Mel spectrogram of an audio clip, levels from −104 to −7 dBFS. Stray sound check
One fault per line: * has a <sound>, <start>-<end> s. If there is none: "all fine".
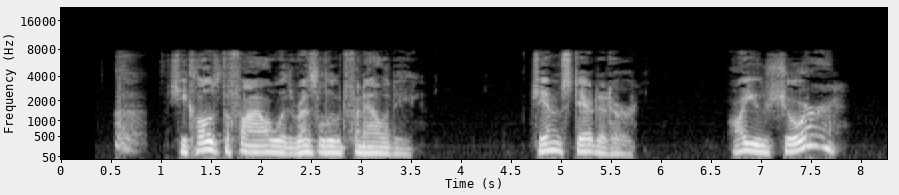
* has a cough, 0.5-0.9 s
